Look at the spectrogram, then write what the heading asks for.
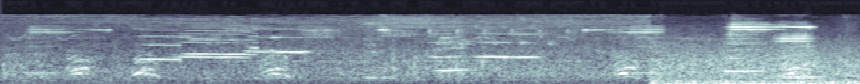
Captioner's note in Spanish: Crujido del columpio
